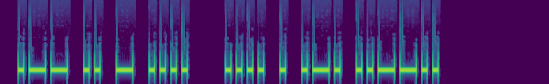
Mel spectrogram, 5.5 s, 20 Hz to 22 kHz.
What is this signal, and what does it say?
Morse code, heard as a keyed tone, about 22 wpm, 700 Hz. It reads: WITH HER?
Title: Sentences from Top 700 Words 22wpm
